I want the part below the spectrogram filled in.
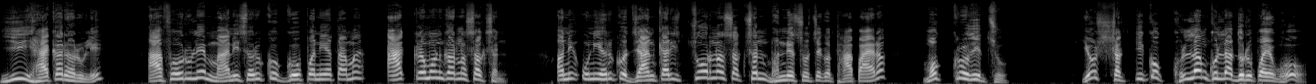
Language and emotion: Nepali, angry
